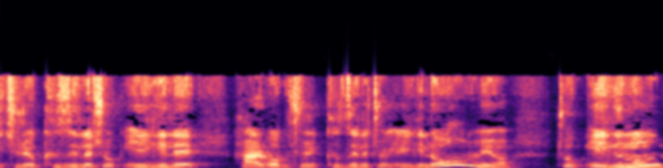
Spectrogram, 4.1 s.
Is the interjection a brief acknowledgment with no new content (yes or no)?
yes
